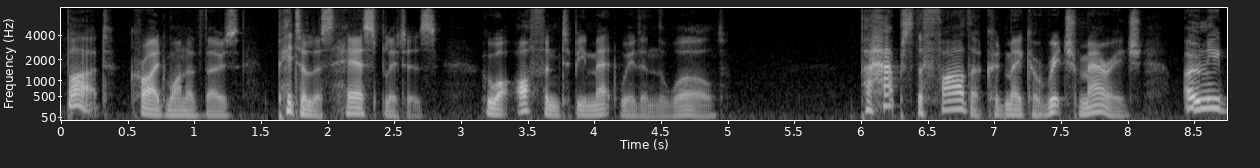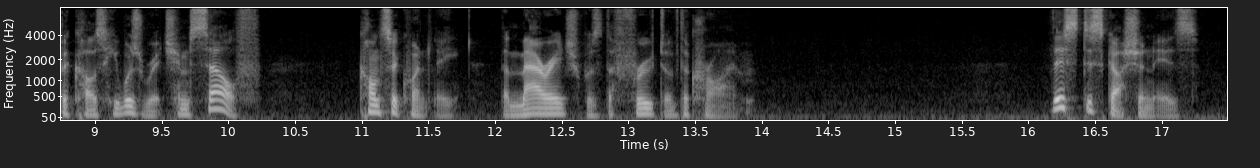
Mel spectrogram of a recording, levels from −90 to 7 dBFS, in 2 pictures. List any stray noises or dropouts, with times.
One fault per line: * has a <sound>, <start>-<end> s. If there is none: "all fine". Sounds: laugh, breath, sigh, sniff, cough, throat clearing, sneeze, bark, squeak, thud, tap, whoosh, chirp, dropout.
all fine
